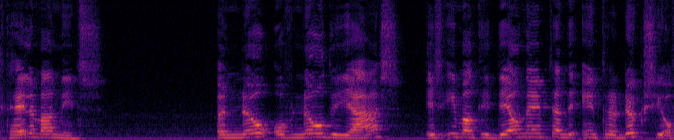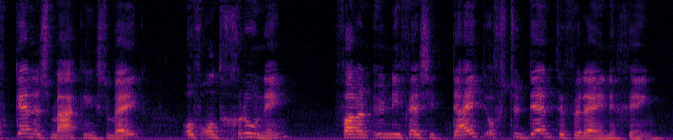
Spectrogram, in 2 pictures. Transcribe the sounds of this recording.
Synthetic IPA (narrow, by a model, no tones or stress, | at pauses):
tɦejləmaːlˠnits | ənːɵlˠɔfnɵlˠdəjaːs | ɪsimɑnt̚dideːlˠneːmtaːndəʔɪntrodɵksiɔfkɛnəsmaːkɪŋsʋejk | ʔɔfɔntχrunɪŋ | fɑnənʔynivɛrsitɛjtɔfstydɛntəvəɾeːnəɣɪŋ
